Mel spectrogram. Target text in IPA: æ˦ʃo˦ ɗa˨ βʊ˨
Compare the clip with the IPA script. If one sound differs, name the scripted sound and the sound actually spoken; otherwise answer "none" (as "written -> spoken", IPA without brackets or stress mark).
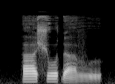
æ˦ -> a˦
